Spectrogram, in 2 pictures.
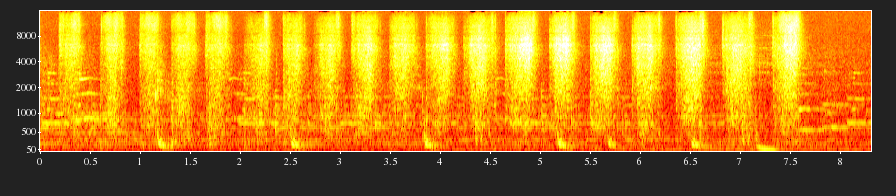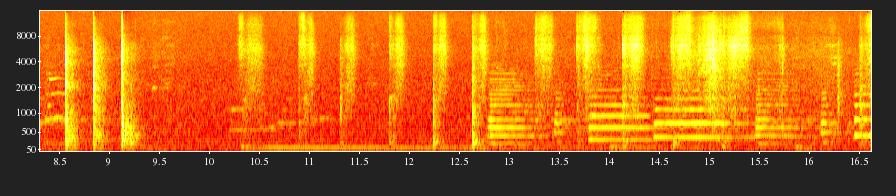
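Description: Wide flat paintbrush dry-brushing white acrylic over a dark-painted board: quick, scratchy, evenly repeated strokes, about two a second, that stop about halfway through, followed by a few sharp taps. Background music plays throughout.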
